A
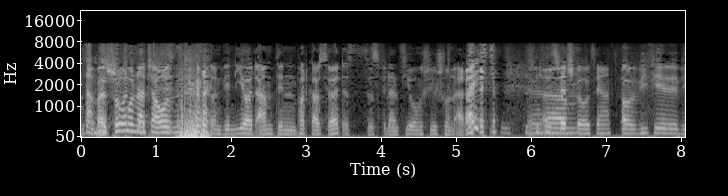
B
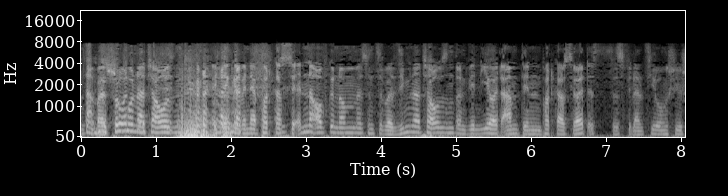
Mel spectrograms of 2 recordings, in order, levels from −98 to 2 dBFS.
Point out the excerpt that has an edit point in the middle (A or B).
A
